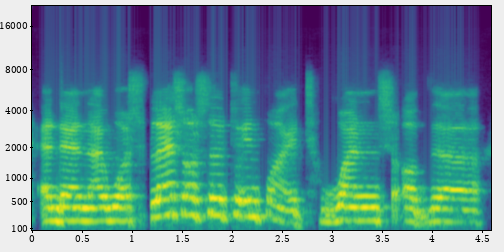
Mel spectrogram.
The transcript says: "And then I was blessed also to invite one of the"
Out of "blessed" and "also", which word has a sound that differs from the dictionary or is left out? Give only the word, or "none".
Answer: blessed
